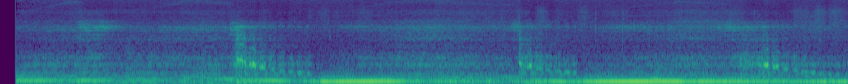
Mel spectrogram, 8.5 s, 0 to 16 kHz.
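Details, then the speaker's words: Big-turbo 1.8T in Skoda Octavia RS with Greddy Type-S blow-off valve before adjustment: low engine drone with quick chirping flutter bursts between gear changes and at light throttle; turbo compressor surge. "reason I'm doing it is because between the Gear changes and light throttles it's making the oldo noise for example and this is not the potentially this is not the greatest thing"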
